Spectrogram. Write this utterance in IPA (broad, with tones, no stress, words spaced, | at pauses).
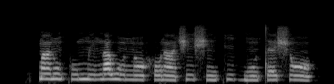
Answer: k͡pã˦ɾũ˦˨ ku˨˦mĩ˧na˦wũ˧ nɔ̃˧ho˧ɾã˨ʃi˧ ʃĩ˨ki˧ ɡ͡bũ˨tɛ˨˦ ʃɔ̃˦˨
